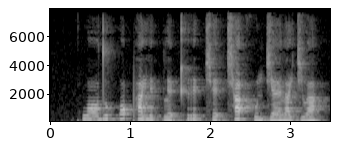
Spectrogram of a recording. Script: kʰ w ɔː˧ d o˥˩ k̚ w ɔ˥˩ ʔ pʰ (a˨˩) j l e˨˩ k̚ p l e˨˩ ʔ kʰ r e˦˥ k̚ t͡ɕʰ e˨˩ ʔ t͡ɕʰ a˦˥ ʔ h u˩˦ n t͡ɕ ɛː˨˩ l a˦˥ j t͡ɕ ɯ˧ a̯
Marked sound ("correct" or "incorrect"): incorrect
